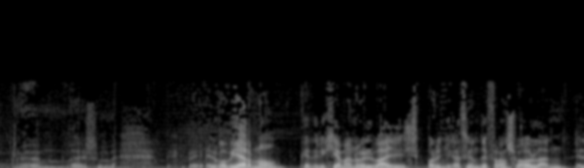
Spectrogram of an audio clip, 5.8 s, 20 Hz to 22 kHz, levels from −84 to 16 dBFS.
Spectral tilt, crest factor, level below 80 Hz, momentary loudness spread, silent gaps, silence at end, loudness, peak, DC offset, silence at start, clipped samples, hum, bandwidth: -7 dB/octave; 18 dB; -36 dBFS; 19 LU; none; 0 s; -21 LUFS; -4 dBFS; under 0.1%; 0.15 s; under 0.1%; none; 11.5 kHz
